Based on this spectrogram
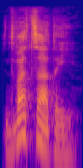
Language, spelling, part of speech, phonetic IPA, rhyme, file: Russian, двадцатый, adjective, [dvɐˈt͡s(ː)atɨj], -atɨj, Ru-двадцатый.ogg
- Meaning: twentieth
